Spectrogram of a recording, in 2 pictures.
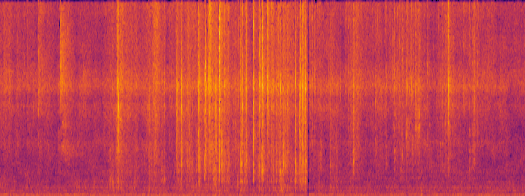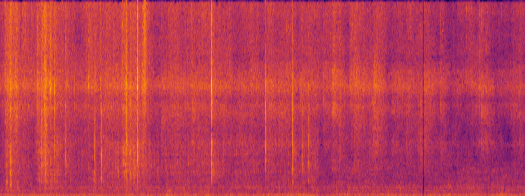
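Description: Crinkling and crackling of plastic shredded-cheese bags being handled and emptied while cheese is spread into a baking pan, in bursts about two to four and a half seconds in and again around eight to ten seconds in, over a steady low hum.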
